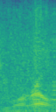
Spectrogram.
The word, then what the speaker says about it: URL: agony it kind of makes you want to Earl except that's properly pronounced URL so joke doesn't really work but I'll let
